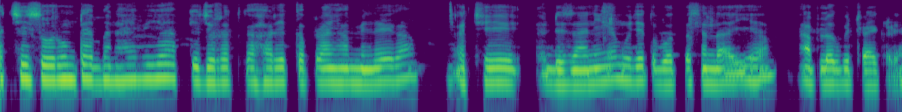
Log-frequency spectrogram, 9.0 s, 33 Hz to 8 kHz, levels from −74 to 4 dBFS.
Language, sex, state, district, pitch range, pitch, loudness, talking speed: Hindi, male, Bihar, Araria, 135-160 Hz, 145 Hz, -18 LUFS, 185 wpm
